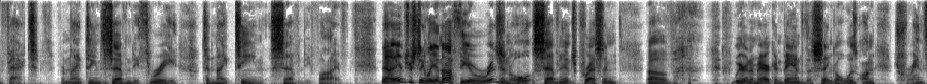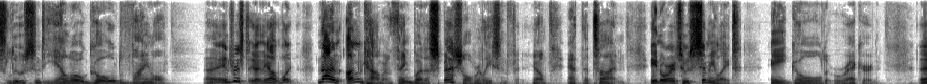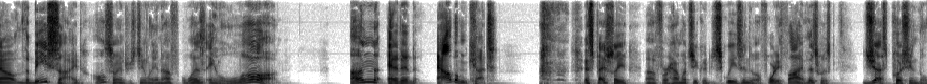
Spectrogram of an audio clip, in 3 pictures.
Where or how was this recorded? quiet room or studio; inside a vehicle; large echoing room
quiet room or studio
